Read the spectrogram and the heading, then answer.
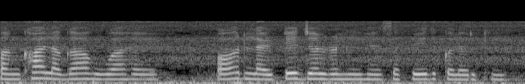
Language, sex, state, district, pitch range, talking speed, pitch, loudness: Hindi, female, Uttar Pradesh, Lucknow, 235-250 Hz, 135 wpm, 240 Hz, -20 LUFS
